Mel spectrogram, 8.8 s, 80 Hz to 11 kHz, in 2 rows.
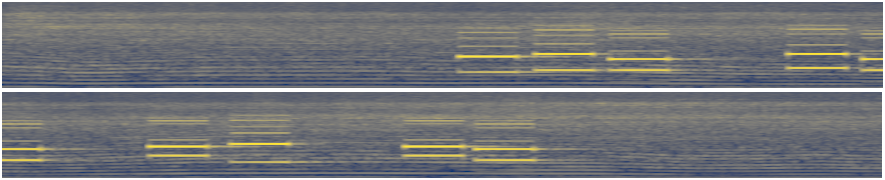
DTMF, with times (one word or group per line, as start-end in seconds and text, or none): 2.3-3.3 264
3.9-4.6 94
5.1-5.8 03
6.4-7.1 04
